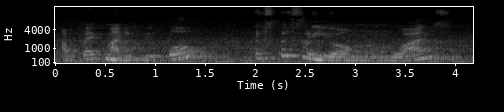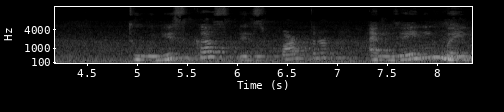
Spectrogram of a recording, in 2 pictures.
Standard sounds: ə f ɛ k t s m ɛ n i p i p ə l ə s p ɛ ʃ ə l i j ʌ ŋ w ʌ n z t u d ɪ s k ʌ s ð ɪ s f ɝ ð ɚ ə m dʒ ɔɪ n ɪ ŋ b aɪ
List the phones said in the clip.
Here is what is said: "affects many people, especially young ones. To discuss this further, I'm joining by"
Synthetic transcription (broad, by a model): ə f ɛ k t m ɛ n i p i p ə l ə s p ɛ ʃ ə l i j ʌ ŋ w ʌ n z t u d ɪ s k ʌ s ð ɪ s p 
